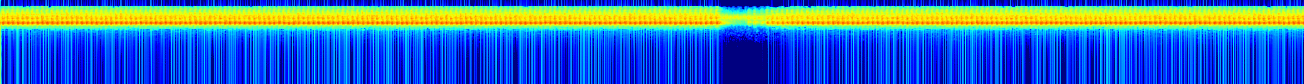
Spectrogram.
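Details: Grasshoppers, with no music: a high, hissing trill pulsing at a regular four beats per second across the whole recording. It is interrupted by one brief dip around seven seconds, with nothing else audible.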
